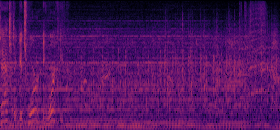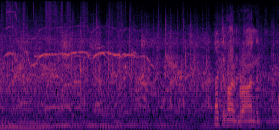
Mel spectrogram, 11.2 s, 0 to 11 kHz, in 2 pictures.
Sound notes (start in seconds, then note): 1.5 people applauding; 4.5 cheering, whistling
